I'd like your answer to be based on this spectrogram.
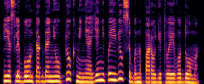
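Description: A woman's voice: lowish voice, a little fast, a little mellow, no echo, clean studio sound, close to an everyday voice. A woman voicing a teasing young male ex-thief in an audiobook, speaking in light, mocking banter. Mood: earnest.

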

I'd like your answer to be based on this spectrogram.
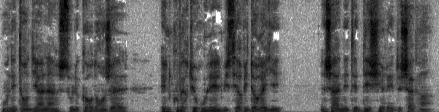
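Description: Male audiobook narrator, measured, deep dark husky voice. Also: level tone. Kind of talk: scripted narration of a historical novel.

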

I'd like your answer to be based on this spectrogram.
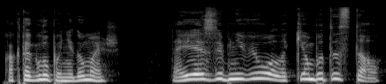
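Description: A woman voicing a domineering middle-aged father, a tycoon who shouts and threatens. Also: medium pitch, moderate pace, natural voice. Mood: indignant.

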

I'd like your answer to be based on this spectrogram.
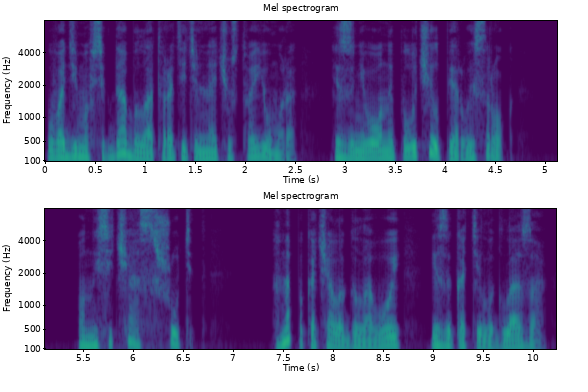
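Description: A man narrating a crime story in expressive, scripted storytelling. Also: medium pitch, brisk, no echo, studio quality. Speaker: audiobook narrator.

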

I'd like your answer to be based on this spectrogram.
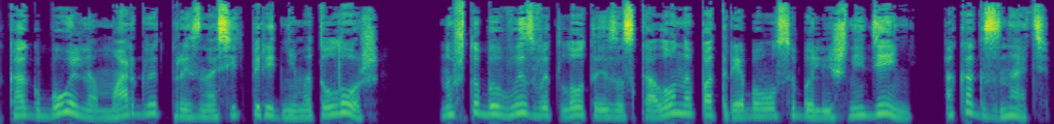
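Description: A woman narrating an audiobook in a measured, even reading voice. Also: deep voice, dry recording, studio quality. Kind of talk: scripted narration.

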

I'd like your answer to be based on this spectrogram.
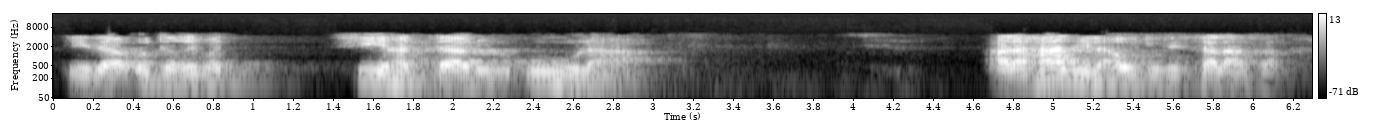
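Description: A man teaching a grammar lesson, explaining slowly and repeating words as he works through each point. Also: a little high. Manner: slow, repeats and restarts words while explaining. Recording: dull lo-fi audio recording.

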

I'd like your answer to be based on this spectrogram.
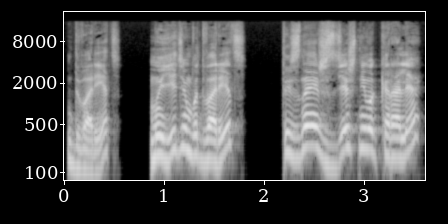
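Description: A man reading an audiobook puts on a spirited teenage girl, pitched well above his own voice. She is pert and teasing, with a lively, bouncing voice. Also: moderate pace. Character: Ciri, spirited teenage girl, sharp-tongued.

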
